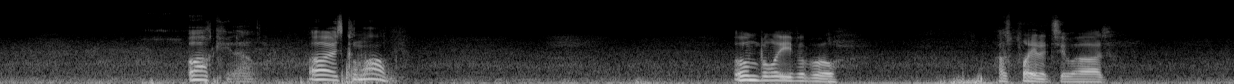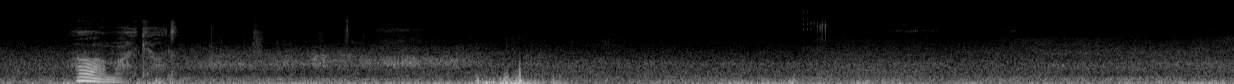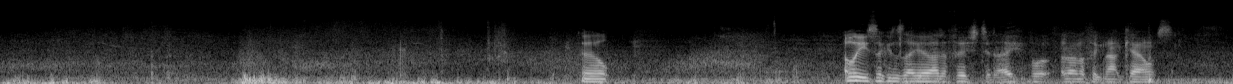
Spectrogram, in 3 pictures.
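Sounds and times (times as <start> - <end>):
wind buffeting microphone: 0.0 - 4.2, 4.9 - 7.3, 8.7 - 10.6, 13.8 - 37.0.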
